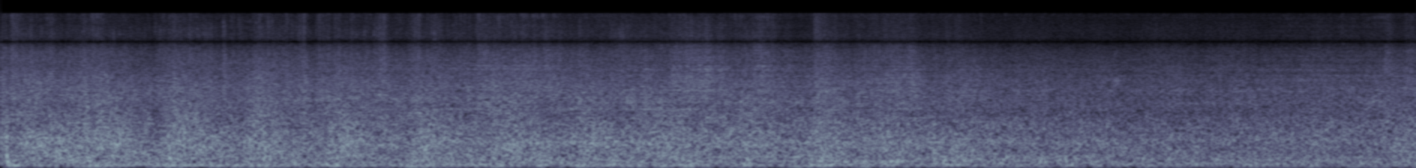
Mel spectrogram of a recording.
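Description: Loaded autorack freight cars rolling past close by: a steady, loud noise of steel wheels running on the rail, easing off slightly in the second half.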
